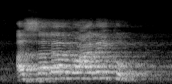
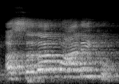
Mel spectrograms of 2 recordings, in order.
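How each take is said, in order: First: The greeting is said in a raised voice. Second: The greeting is said in the highest voice.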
